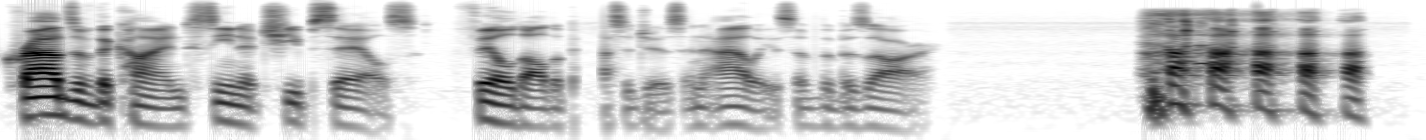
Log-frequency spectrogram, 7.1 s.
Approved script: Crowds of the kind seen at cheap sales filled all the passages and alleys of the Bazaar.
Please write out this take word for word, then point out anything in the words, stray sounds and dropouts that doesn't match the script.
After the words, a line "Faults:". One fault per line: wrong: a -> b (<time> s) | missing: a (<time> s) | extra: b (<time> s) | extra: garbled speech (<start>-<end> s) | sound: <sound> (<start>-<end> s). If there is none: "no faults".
Crowds of the kind seen at cheap sales filled all the passages and alleys of the Bazaar.
Faults:
sound: dropout (2.9-3.0 s)
sound: laugh (5.7-6.9 s)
